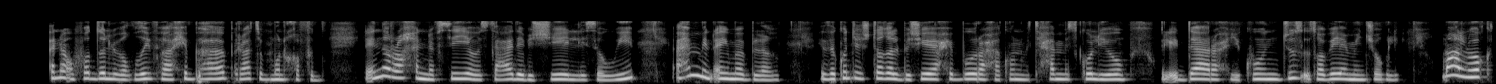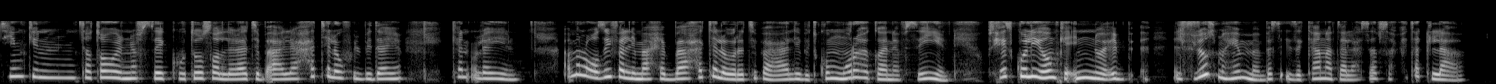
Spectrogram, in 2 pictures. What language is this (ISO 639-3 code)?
afb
